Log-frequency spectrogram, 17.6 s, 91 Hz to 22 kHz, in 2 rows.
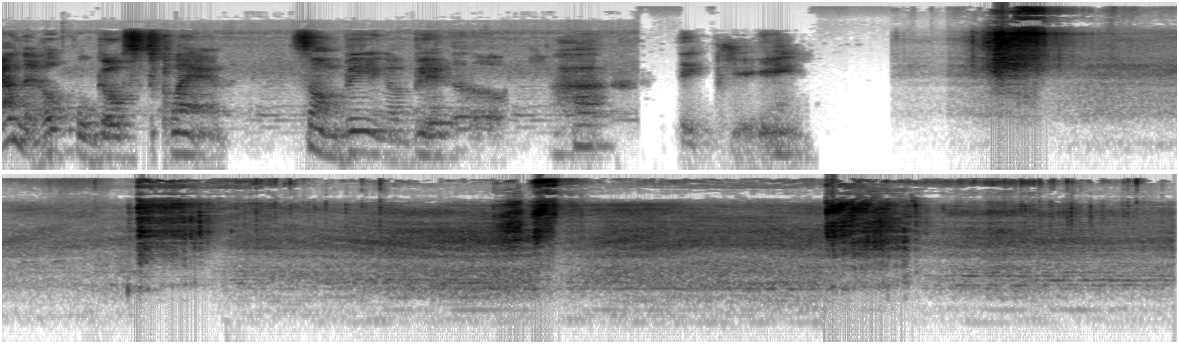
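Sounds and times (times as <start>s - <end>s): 
speech: 0.1s - 6.1s, 7.3s - 7.6s
constant low rushing background: 7.2s - 17.6s
shovel digging into dirt: 7.3s - 8.1s, 15.0s - 16.5s.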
